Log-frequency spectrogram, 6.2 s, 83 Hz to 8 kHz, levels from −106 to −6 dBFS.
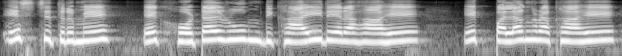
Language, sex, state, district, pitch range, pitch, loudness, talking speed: Hindi, female, Madhya Pradesh, Bhopal, 280-315 Hz, 295 Hz, -11 LUFS, 135 wpm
